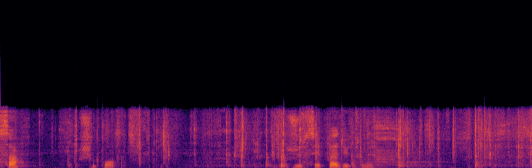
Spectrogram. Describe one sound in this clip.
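Sheets of card rustle and flap as they are handled.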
